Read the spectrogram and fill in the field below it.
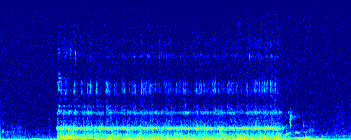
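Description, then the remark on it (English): Water bubbles, pops and churns through percolators, starting abruptly and running steadily for about three seconds with a faint whistling chirp over the gurgle, then stopping. Fairly loud, with no talking. “Love the sound of that water when it moves and pops through those perks.”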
